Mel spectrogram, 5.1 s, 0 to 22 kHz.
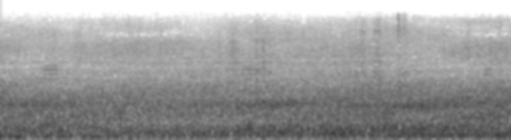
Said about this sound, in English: You can probably hear the fact that I'm just about quarter of a mile away from the I-90, the main route that runs from Seattle down to, well, Yellowstone.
